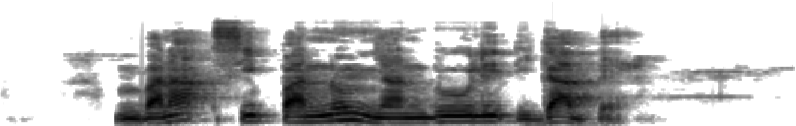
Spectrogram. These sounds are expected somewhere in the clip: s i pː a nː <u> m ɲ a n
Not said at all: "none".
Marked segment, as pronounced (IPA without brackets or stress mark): u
